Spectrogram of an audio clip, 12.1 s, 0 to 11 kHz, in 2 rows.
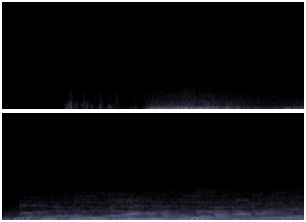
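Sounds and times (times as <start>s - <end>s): thunder crackling and rumbling: 1.2s - 12.0s.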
